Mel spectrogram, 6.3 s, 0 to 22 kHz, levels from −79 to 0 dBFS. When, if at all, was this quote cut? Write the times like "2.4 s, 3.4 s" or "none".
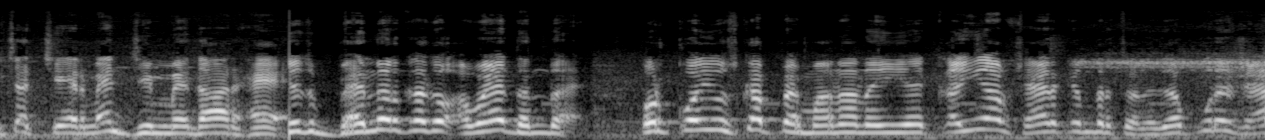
1.4 s, 3.0 s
